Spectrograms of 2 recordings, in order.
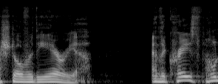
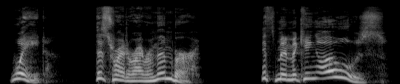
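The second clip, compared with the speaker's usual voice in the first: realization; 9 semitones higher than usual. Acted. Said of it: "Zio realized".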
